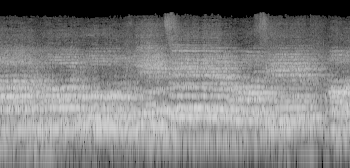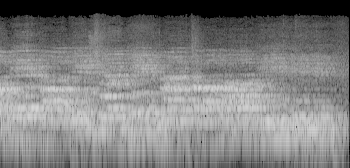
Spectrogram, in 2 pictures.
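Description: Mixed choir of men's and women's voices singing a Christmas song in several parts, with a short break between phrases about six and a half seconds in.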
